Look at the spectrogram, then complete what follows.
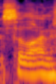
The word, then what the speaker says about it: Salina: Beat and I'm I'm going to butcher this because there's a city in Kansas called Salena that's spelled different. Is it Salina or Selena? Salena.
